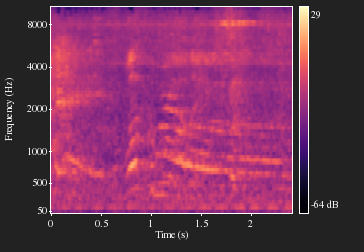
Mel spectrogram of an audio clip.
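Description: Speech only: high-pitched young voices talking, unintelligible, over a steady low hum.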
